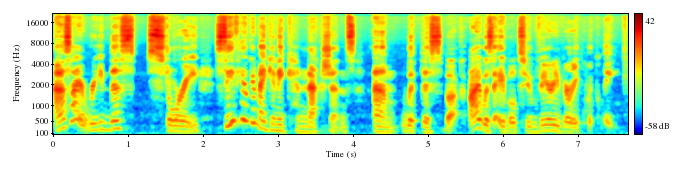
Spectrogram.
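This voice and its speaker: A woman reading a children's picture book aloud in an expressive storytelling style. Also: on the low side, normal speed, hardly any pauses.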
